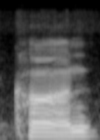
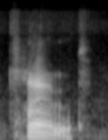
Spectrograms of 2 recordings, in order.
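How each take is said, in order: First: It is said with a British vowel sound. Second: It is said with an American vowel sound. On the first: "in British English we say can't" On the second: "Americans say can't"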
